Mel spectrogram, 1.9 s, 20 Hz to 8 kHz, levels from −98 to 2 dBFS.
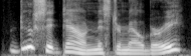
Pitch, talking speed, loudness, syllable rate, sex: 165 Hz, 155 wpm, -15 LUFS, 4.1 syllables/s, male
